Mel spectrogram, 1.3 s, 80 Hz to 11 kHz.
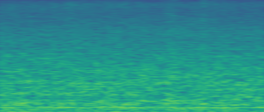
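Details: Newly installed Master Flow 1450 CFM gable-mount attic fan (EGV5) drawing 1.16 amps, about 76 dB: steady even whoosh of air with constant low hum, no knocks or rattles; fan healthy.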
